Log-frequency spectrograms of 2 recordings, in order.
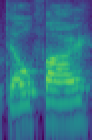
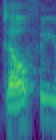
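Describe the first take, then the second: First: Delphi ending in "fye"; Delphi rhyming its last syllable with eye; alternative pronunciation. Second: Delphi ending in "fee"; Delphi with a long ee at the end; alternative pronunciation. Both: Shown as a demonstration. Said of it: "I think that's how it's pronounced".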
